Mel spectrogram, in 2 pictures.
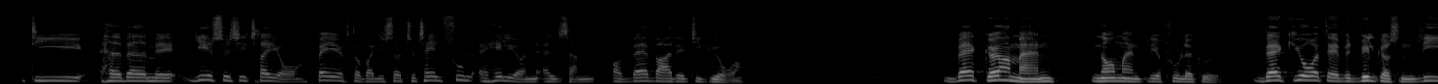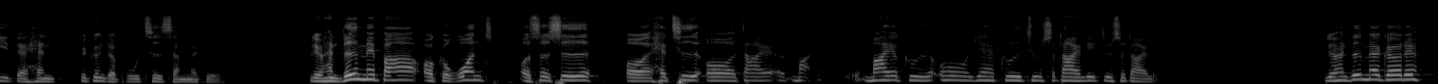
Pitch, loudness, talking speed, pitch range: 155 Hz, -43 LUFS, 180 wpm, 130-180 Hz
